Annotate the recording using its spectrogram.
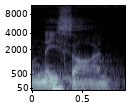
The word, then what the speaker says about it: Nisan: It's pronounced just like the vehicle Nisan.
